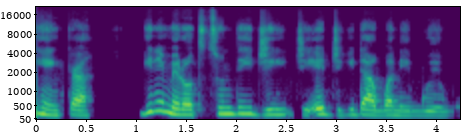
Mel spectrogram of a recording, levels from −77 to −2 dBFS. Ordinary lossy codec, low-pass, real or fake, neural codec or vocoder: none; 19.8 kHz; fake; autoencoder, 48 kHz, 128 numbers a frame, DAC-VAE, trained on Japanese speech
